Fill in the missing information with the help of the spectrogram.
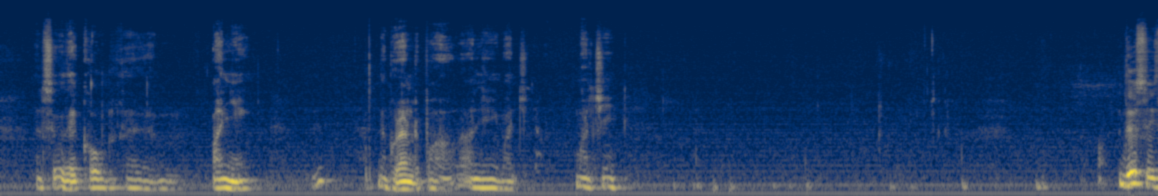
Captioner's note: speaking tibetan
